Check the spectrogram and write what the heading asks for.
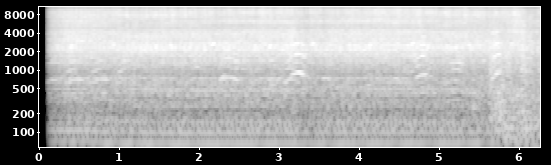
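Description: Diesel engine of an Indo Power crane running steadily under load while it lifts an overturned coal tipper trailer back onto its wheels, with short calls from voices over it.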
